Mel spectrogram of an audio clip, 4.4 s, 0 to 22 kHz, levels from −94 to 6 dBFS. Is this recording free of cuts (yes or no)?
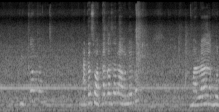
yes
